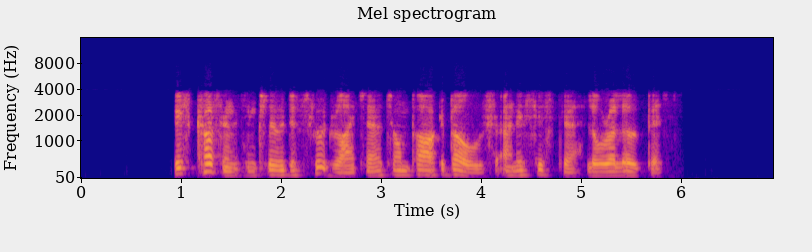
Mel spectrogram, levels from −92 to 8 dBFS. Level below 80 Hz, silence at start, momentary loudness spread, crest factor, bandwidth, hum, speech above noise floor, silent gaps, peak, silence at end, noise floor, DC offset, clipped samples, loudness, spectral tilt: -66 dBFS; 0.95 s; 8 LU; 20 dB; 4 kHz; none; over 68 dB; none; -2 dBFS; 1.1 s; under -90 dBFS; under 0.1%; under 0.1%; -22 LUFS; -8.5 dB/octave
